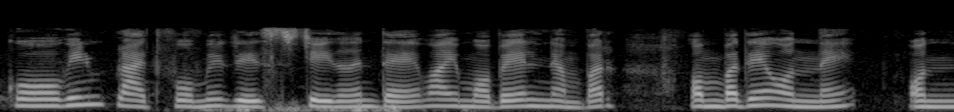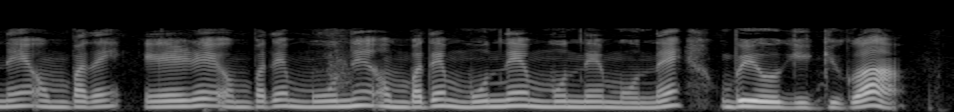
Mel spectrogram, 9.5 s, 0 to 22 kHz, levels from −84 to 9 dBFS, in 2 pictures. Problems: none marked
